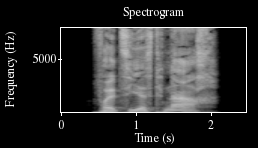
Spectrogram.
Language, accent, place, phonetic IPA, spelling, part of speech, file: German, Germany, Berlin, [fɔlˌt͡siːəst ˈnaːx], vollziehest nach, verb, De-vollziehest nach.ogg
- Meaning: second-person singular subjunctive I of nachvollziehen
